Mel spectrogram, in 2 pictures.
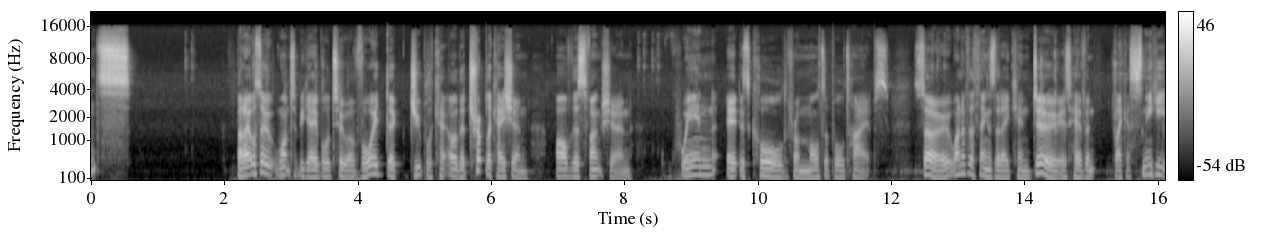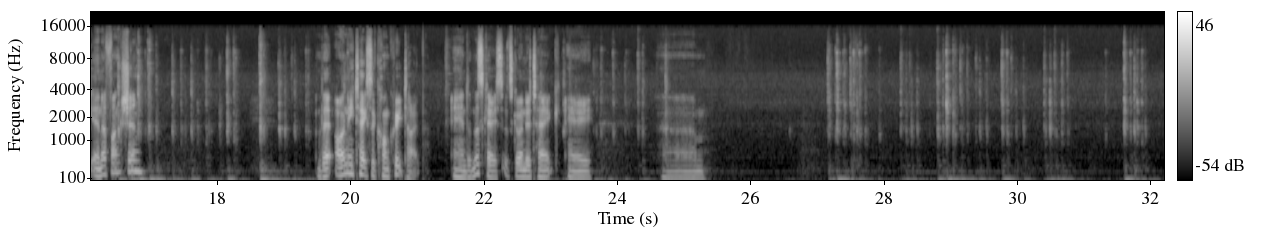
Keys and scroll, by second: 2.5 Return, 2.7 Return, 2.8 Up, 3.3 Down, 3.7 Tab, 14.5 ctrl+c, 15.4 Tab, 15.8-19.3 typing, 18.2 ctrl+v, 19.9 Left, 20.0 Delete, 23.2 shift+7, 23.7 s, 24.4 BackSpace, 27.0-30.4 typing, 31.6-32.2 typing.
